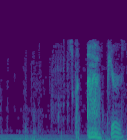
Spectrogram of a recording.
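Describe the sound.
A raspy throat clearing bursts out loudly after a stretch of quiet murmuring voice, followed by a short vocal grunt.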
